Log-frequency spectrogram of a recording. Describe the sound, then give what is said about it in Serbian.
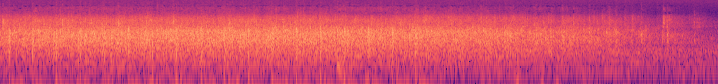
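An audience at a formal assembly gives full, sustained applause as a speaker is welcomed to the podium. The clapping is dense and even, then gradually tapers off near the end. “Ovaj aplauz od malopre, ja se nadam da je bio znak da sam ja”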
